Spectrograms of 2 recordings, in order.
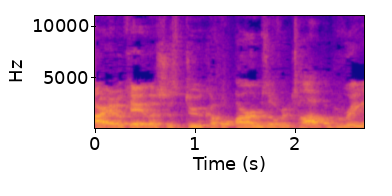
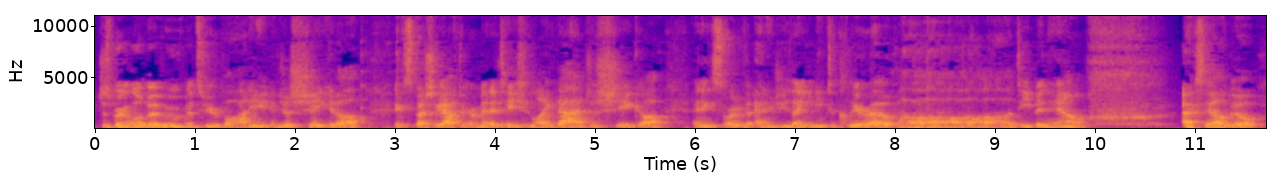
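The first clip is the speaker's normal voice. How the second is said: upbeat instructor; 5 semitones higher than usual. Acted. Leading movement, higher far voice.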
